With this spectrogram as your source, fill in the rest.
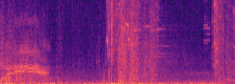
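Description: A grappling line fires with a sharp mechanical shot.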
